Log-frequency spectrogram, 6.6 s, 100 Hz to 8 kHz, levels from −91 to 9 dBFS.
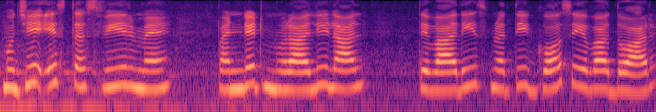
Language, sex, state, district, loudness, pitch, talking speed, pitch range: Hindi, female, Madhya Pradesh, Dhar, -14 LUFS, 260 Hz, 110 wpm, 245-280 Hz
